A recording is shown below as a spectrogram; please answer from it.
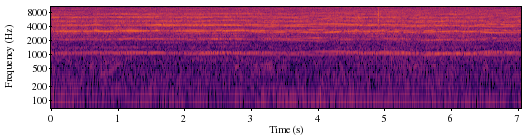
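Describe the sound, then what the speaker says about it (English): A small camera drone flies close by, following along with a steady, high-pitched whirring whine from its propellers that holds even for several seconds against faint outdoor background noise. "we got the drone"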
